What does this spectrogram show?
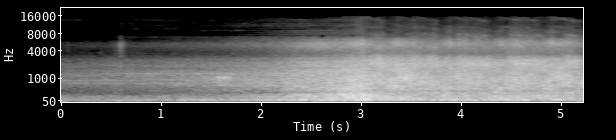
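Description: A CrossCountry diesel passenger train passing over the level crossing at speed. Its rumble builds over the first two or three seconds and stays loud as the coaches go by.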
